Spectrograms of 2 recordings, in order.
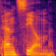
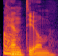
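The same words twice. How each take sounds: First: The middle consonant is a ts sound. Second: The middle consonant is a plain t sound. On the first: This is how the speaker always said it. "Jag sa alltid Pentium med som ett S, TS" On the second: This is how some other people said it. "som en del sa"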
